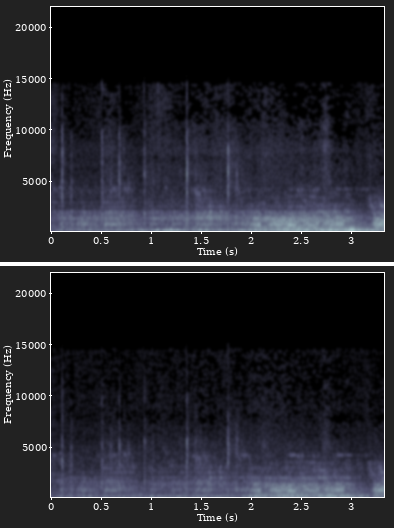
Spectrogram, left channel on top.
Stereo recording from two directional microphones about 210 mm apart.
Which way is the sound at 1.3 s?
30° left (ahead or behind).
